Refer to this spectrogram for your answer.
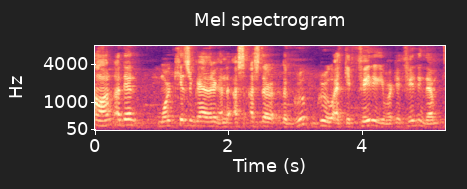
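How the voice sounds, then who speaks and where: Audible room echo and noticeable background noise surround speech at a fairly quick pace. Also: man. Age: 60s. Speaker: charity volunteer. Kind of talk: interview conversation.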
